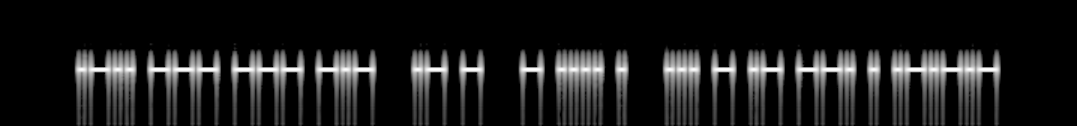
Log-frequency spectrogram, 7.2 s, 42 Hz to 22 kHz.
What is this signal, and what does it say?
Morse code, heard as a keyed tone, about 30 wpm, 700 Hz. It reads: LOOK AT THE STAGE.
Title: Sentences from Top 1200 Words 30wpm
